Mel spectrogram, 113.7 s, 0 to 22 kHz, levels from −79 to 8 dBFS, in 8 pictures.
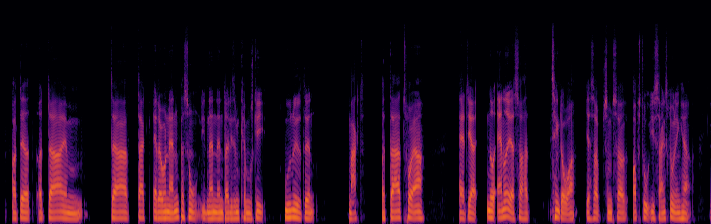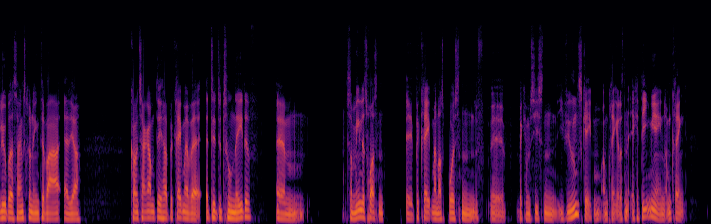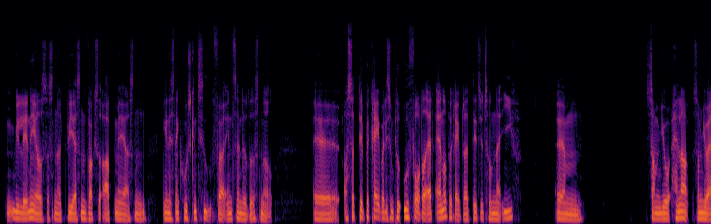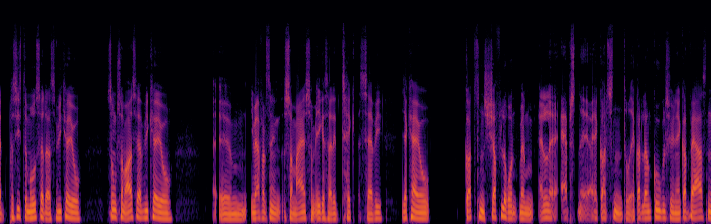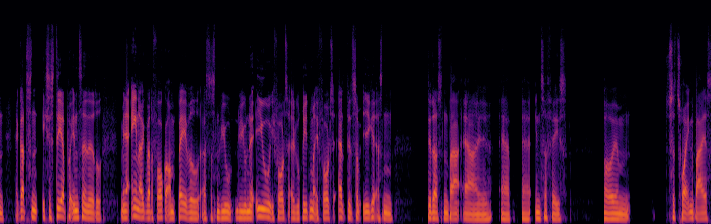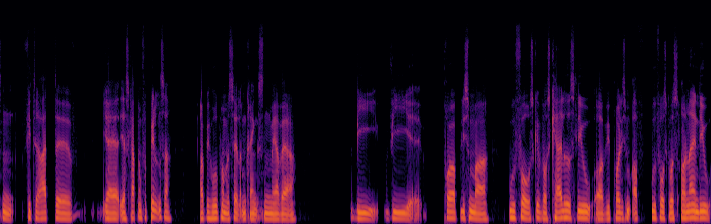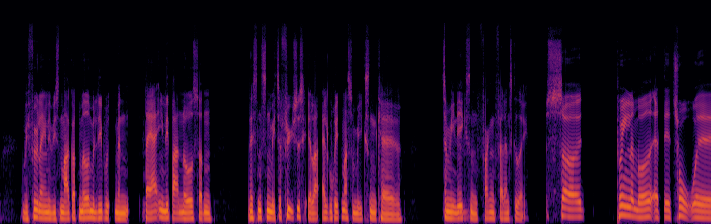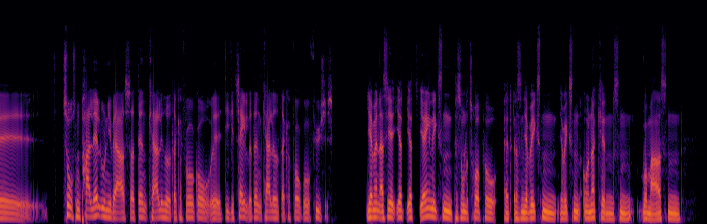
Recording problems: none

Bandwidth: 14.5 kHz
